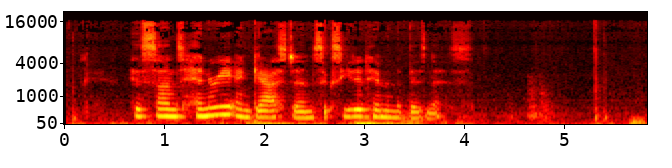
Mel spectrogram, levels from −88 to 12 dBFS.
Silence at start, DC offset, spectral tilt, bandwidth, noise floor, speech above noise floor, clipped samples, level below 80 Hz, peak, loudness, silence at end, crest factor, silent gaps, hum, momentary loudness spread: 0.05 s; under 0.1%; -3.5 dB/octave; 17 kHz; -50 dBFS; 31 dB; under 0.1%; -38 dBFS; -4 dBFS; -19 LUFS; 0 s; 18 dB; none; none; 21 LU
